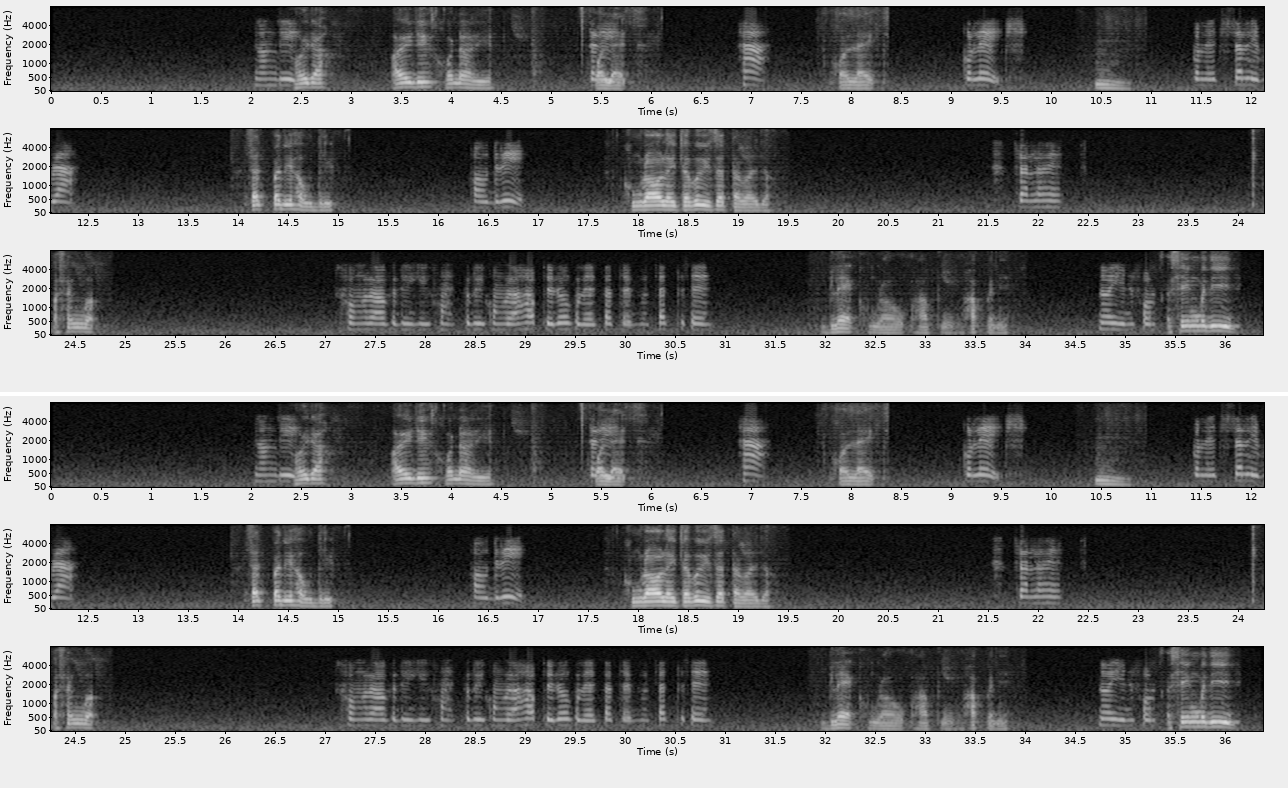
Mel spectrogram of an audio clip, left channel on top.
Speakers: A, on the left (about 70°); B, on the right (about 75°).
A: ꯅꯪꯗꯤ
B: ꯍꯣꯏꯗ ꯑꯩꯗꯤ ꯍꯣꯠꯅꯔꯤꯌꯦ
A: ꯀꯔꯤ
B: ꯀꯣꯂꯦꯖ
A: ꯍꯥ
B: ꯀꯂꯦ
A: ꯀꯣꯂꯦꯖ
B: ꯎꯝ
A: ꯀꯣꯂꯦꯖ ꯆꯠꯂꯤꯕ꯭ꯔꯥ
B: ꯆꯠꯄꯗꯤ ꯍꯧꯗ꯭ꯔꯤ
A: ꯍꯧꯗ꯭ꯔꯤ
B: ꯈꯣꯡꯒ꯭ꯔꯥꯎ ꯂꯩꯇꯕꯒꯤ ꯆꯠꯇꯕ ꯍꯥꯏꯗꯣ
A: ꯆꯂꯣ ꯍꯦ
B: ꯑꯁꯦꯡꯕ
A: ꯈꯣꯡꯒ꯭ꯔꯥ ꯀꯔꯤꯒꯤꯣꯡ ꯀꯔꯤ ꯈꯣꯡꯒ꯭ꯔꯥ ꯍꯥꯞꯇꯣꯏꯔꯣ ꯀꯂ ꯆꯠꯇꯣꯏ ꯆꯠꯄꯁꯦ
B: ꯕ꯭ꯂꯦꯛ ꯈꯣꯡꯒ꯭ꯔꯥꯎ ꯍꯥꯄꯨ ꯍꯥꯞꯀꯅꯤ
A: ꯅꯣꯏꯅ
B: ꯑꯁꯦꯡꯕꯗꯤ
